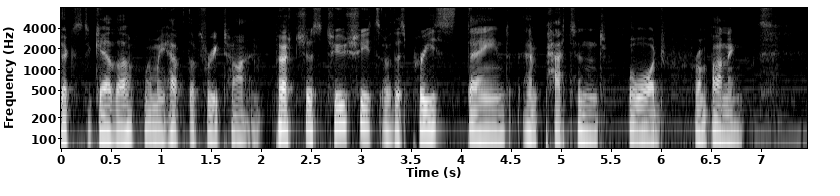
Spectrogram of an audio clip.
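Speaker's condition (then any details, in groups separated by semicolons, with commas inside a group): No condition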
